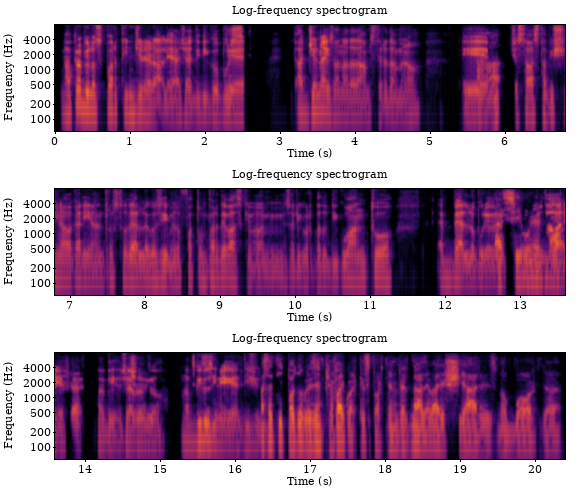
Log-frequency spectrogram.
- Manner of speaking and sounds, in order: "proprio" said as "propio"; "cioè" said as "ceh"; tapping; "cioè" said as "ceh"; "proprio" said as "propio"
- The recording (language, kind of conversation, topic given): Italian, unstructured, Come ti senti dopo una corsa all’aperto?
